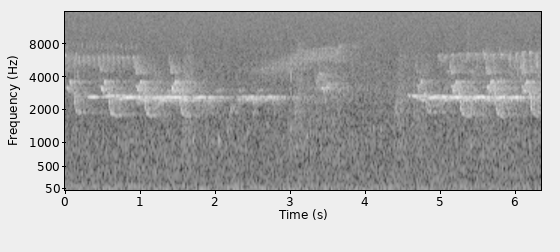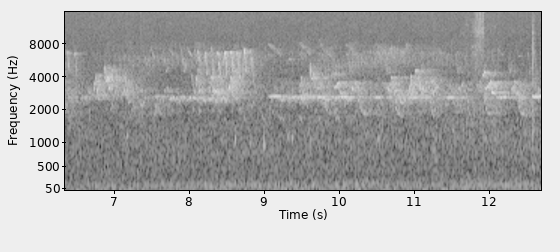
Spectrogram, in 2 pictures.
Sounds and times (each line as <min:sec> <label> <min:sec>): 0:00.0 Birds are singing 0:12.6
